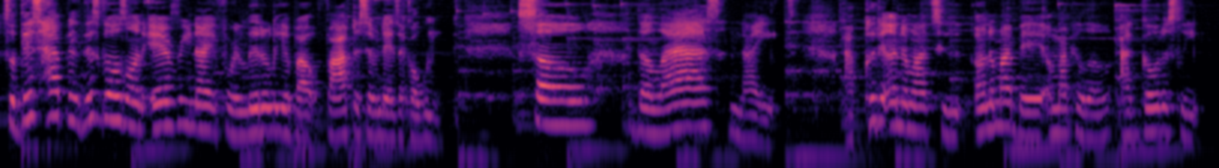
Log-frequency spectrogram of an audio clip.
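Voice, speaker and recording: A woman vlogger casually telling a childhood story to camera, animated and acting out family members' lines. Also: fairly low pitch, moderate pace, soft background music.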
